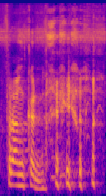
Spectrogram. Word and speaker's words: Franken: Pronoun pronounce franken.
